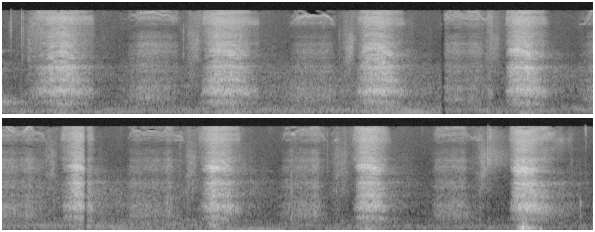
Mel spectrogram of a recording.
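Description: Sharp, forceful exhalations from a yoga session during a core exercise of knees drawn to chest, repeating about every one and a half seconds, close and breathy with short pauses between.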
